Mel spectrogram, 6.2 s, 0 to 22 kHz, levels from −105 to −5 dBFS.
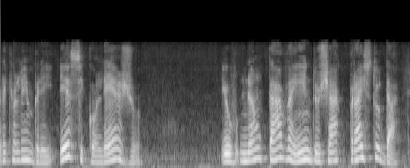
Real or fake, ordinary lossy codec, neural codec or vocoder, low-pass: fake; none; codec, 16 kHz, 16 kbps, FreqCodec, smaller model; none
